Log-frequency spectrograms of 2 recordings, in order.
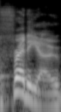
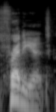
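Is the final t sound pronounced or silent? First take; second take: silent; pronounced. First: The word ends without a final t sound. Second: The word ends with a t, rhyming with idiot.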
